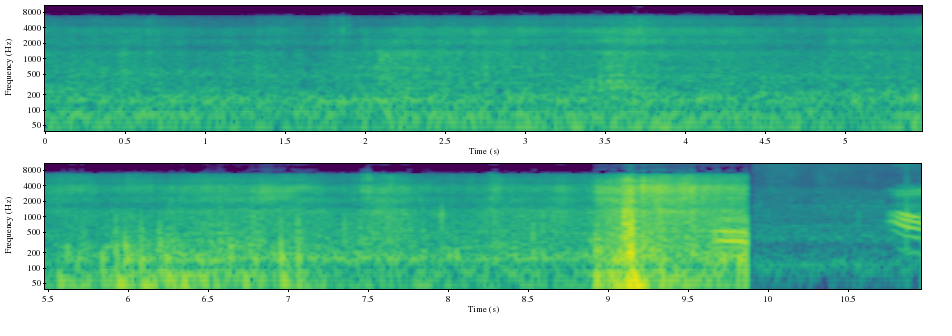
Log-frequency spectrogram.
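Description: Snowboard sliding and scraping over snow, with wind on the microphone, growing louder as the rider passes close. A loud burst of noise about nine seconds in, then the sound cuts off suddenly.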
